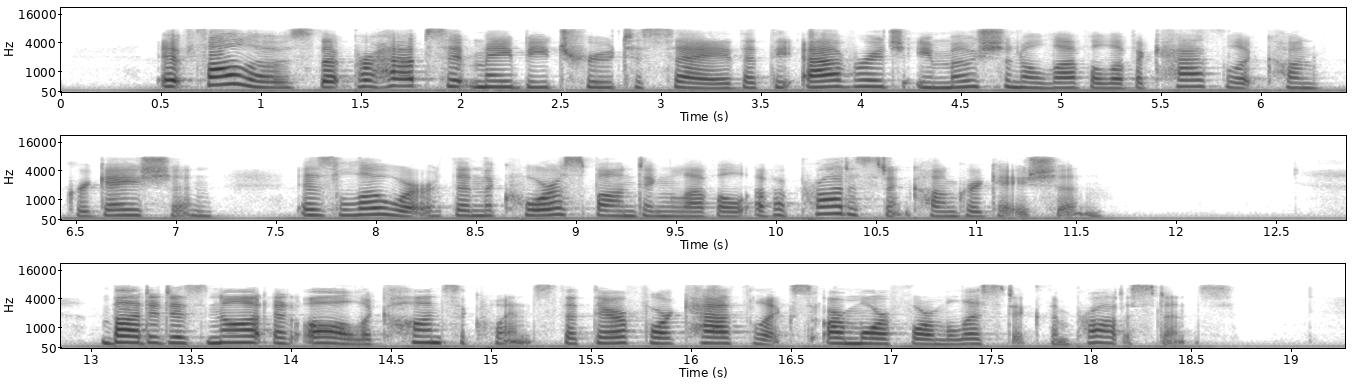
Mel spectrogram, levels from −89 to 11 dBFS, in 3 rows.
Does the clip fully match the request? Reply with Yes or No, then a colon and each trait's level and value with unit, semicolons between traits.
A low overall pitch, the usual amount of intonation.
No: very high, 250 Hz; average, 4.5 semitones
